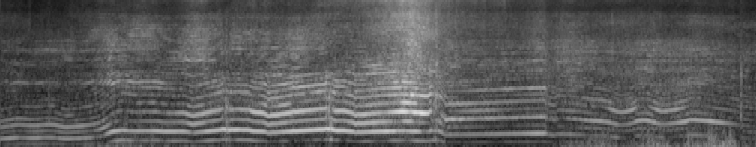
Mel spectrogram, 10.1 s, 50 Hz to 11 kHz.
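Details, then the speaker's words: 3D-printed TST100 race engine on the dyno: whine rising and falling with revs over a rough edge from the gearbox. Collapsed input-shaft rear support bearing suspected, clutch basket nut being checked. "Uh, we've, uh, we've got a funny noise coming from the, uh, gearbox. I think we might have collapsed one of the little support bearings on the back side of the uh of the input shaft."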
